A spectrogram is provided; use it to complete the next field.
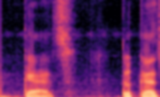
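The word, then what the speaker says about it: catch: C-A-T-C-H लिखा जाता है। हम C का उच्चारण कैसे करते हैं? 'k' की तरह, और 'a' का उच्चारण 'ae' की तरह होता है। और जब भी T-C-H एक साथ हों, तो इसे 'च' की तरह उच्चारित करें। तो यह 'कैच' बन जाता है।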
